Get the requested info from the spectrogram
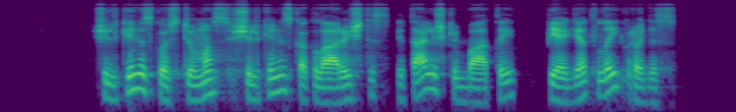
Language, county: Lithuanian, Šiauliai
